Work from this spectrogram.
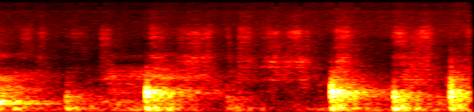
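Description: Pen strokes scratch across paper in short bursts while a math answer is written out, quiet and close with brief pauses between strokes.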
